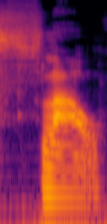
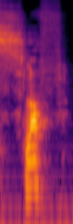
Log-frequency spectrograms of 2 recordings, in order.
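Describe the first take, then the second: First: The word ends with an 'ow' sound. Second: The word ends with an 'uff' sound. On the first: It is the name of a place. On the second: It is the verb meaning to shed.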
